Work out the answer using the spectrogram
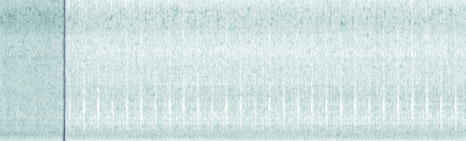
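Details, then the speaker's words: Dodge Neon stock car with a freshly swapped engine, first idle while warming until the fans start. A steady idle with a light, crisp tick about four times a second: valve train noise, possibly sticking lifters; owner may swap valve gear. "Seems to have a bit of valve train noise too. I'm not too sure I like that."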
